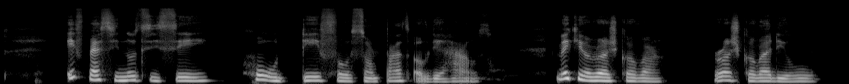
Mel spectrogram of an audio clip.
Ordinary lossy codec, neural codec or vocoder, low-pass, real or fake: none; autoencoder, 48 kHz, 32 numbers a frame, DAC-VAE, trained on Japanese speech; 14.4 kHz; fake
